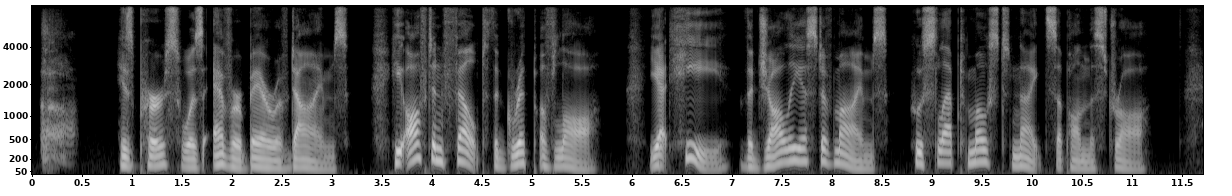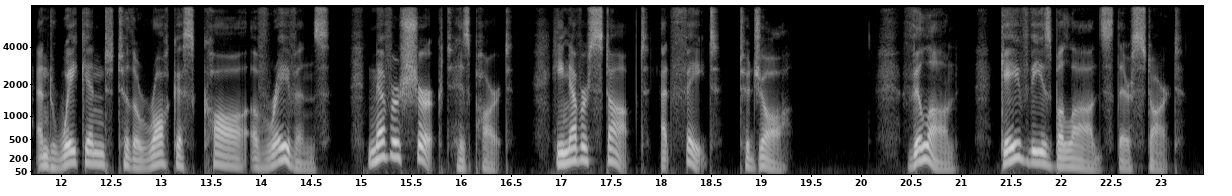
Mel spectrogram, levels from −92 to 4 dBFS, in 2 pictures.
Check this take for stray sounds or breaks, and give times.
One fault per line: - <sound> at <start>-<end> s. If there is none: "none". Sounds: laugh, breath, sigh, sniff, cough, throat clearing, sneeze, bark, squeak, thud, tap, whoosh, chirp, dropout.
- throat clearing at 0.1-0.5 s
